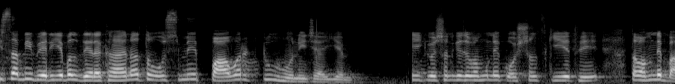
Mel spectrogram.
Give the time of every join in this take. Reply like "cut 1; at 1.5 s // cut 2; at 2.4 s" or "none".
cut 1; at 4.1 s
